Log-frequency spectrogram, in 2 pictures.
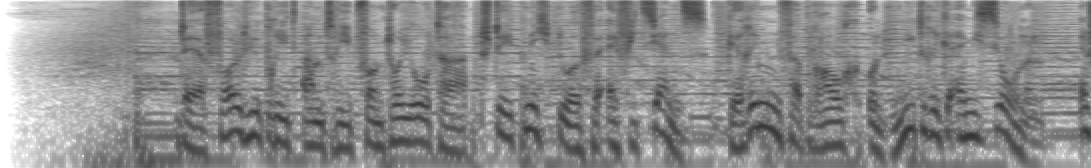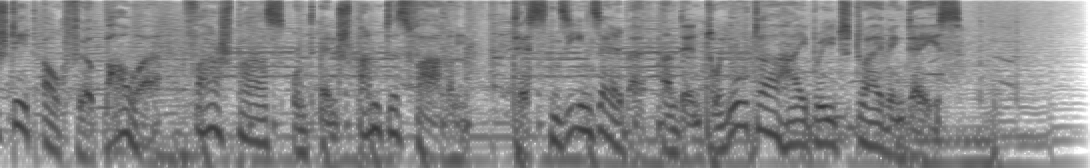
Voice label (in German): Radiospot Hoch-dt. Sprecher; Toyota Hybrid Days Radio 2019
